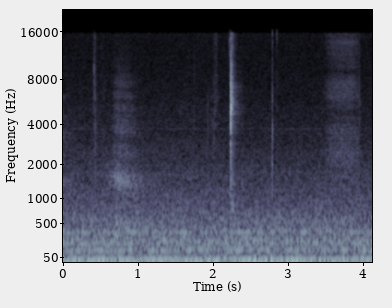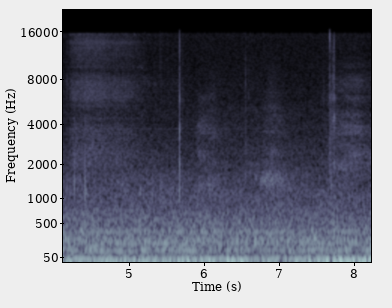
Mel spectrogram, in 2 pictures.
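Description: A man exhales a cloud of vapour with a soft breathy puff.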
